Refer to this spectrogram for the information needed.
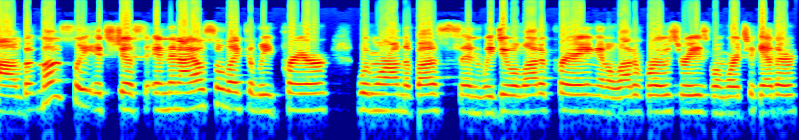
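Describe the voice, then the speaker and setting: A woman with a fairly high voice speaks at a fairly slow pace, with hardly any pauses. Her delivery is a flat monotone at very even loudness, and the sound is dry and close with no echo. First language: English (speaking Spanish). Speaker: pilgrimage group leader. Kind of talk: casual interview.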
